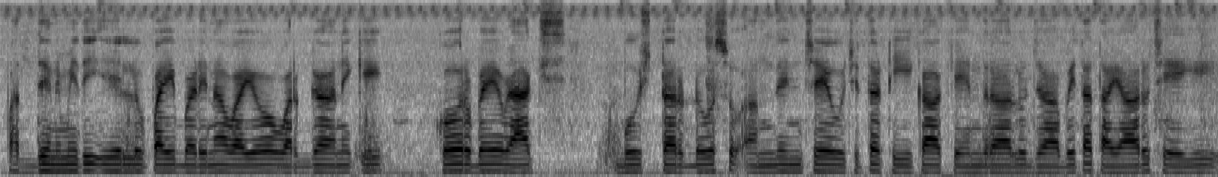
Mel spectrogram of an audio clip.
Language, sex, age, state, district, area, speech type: Telugu, male, 45-60, Andhra Pradesh, Visakhapatnam, urban, read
